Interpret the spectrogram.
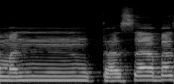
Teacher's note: نون ساکن میں اخفا ہوگا، کاف حرف اخفا میں سے ہے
